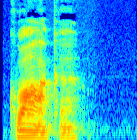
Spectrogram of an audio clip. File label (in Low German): "quake", Platt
